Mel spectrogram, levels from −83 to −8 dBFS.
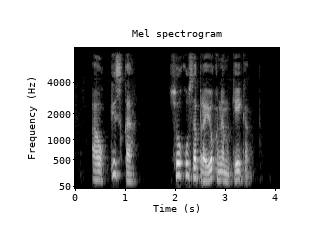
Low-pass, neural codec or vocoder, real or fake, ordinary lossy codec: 7.2 kHz; none; real; AAC, 48 kbps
